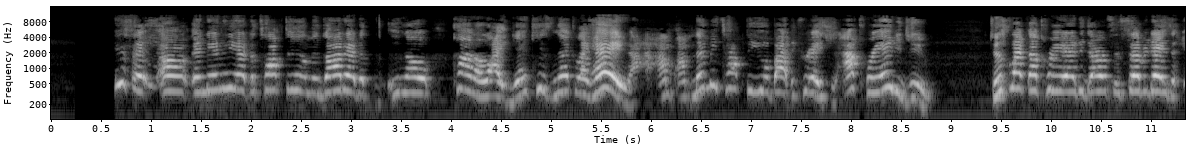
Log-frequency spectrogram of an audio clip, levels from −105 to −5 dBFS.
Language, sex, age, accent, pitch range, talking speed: English, female, 30-49, American, 275-360 Hz, 240 wpm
